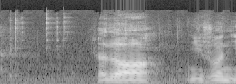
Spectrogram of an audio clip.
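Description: A man talks casually across a table.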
